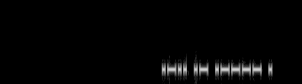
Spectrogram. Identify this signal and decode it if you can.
Morse code, heard as a keyed tone, about 44 wpm, 700 Hz. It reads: LA1E
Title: DXCC-100 Call Signs - 4 Characters - 45wpm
